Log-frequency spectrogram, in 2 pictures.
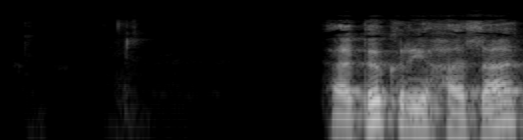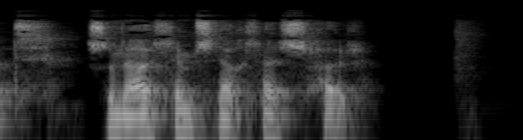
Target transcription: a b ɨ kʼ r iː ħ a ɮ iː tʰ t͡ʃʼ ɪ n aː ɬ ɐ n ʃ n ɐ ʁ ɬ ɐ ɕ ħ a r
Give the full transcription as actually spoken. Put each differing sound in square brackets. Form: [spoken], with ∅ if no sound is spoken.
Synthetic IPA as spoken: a b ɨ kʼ r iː ħ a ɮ [aː] tʰ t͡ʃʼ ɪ n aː ɬ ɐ [m] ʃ n ɐ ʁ ɬ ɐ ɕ ħ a r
